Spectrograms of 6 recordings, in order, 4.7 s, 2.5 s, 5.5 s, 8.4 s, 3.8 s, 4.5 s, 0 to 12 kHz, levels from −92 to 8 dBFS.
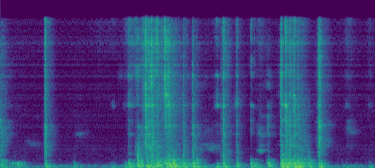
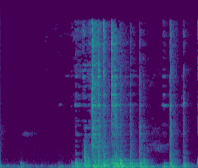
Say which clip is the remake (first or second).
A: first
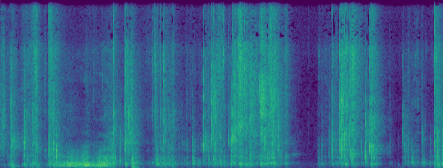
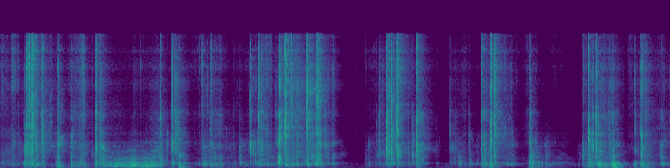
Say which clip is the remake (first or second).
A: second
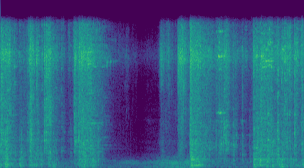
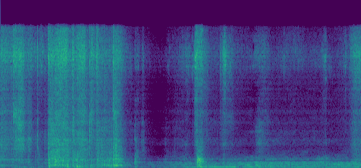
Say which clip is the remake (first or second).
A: second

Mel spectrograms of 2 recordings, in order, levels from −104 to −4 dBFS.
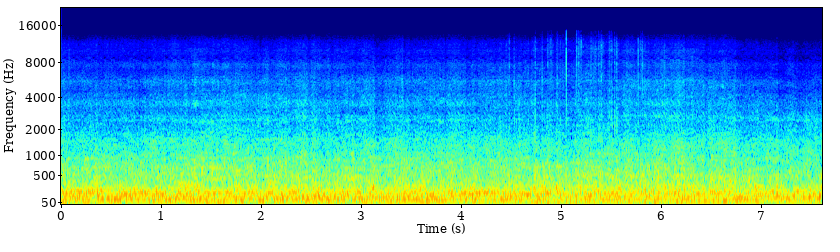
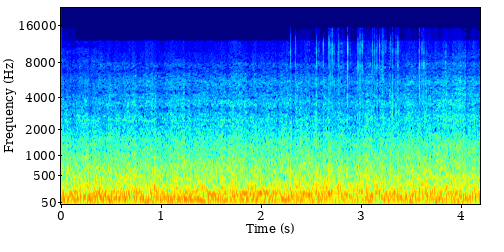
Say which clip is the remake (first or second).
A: first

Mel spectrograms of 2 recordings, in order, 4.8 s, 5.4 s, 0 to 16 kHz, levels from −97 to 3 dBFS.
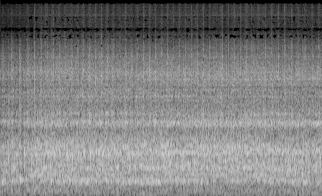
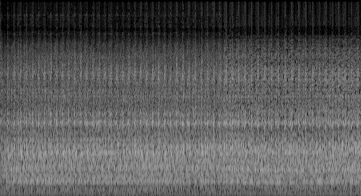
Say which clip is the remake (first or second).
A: first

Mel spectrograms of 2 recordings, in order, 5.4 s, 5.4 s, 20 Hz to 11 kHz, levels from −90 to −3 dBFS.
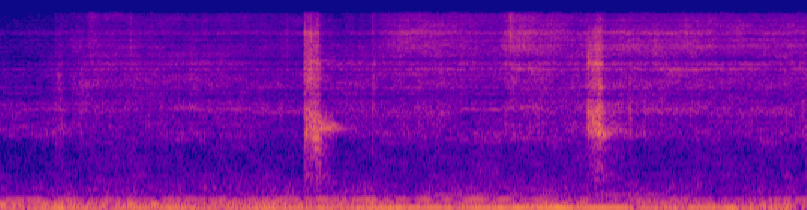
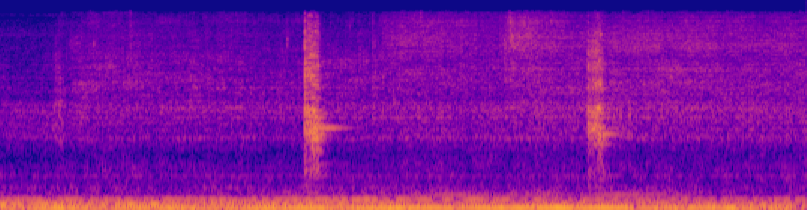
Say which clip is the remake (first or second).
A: first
